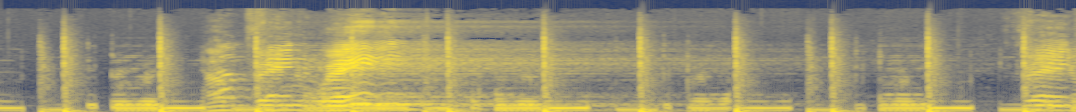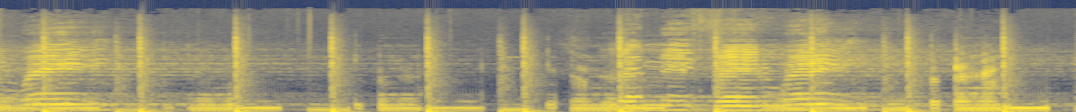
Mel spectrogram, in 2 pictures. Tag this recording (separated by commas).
Music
